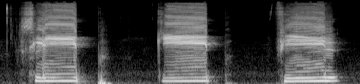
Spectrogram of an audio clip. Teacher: हिंदी में अगर कहें तो बड़ी ई की जो मात्रा है उसके लिए आप फिर थोड़ा सा टाइम लेते हैं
